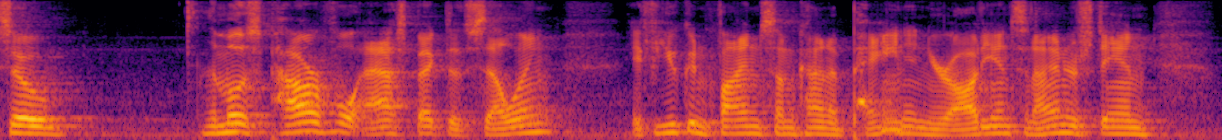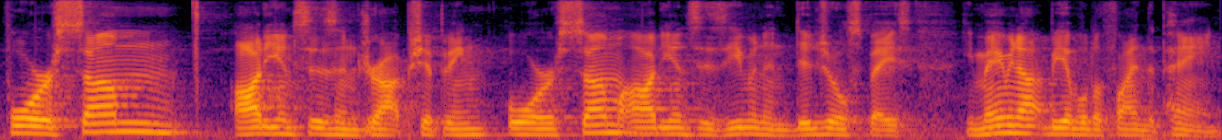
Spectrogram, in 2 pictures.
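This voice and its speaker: The man's pitch is fairly high, with ordinary pitch variation. He talks at a fairly quick pace. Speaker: internet marketer. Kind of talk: webinar presentation. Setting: webinar. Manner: fast.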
